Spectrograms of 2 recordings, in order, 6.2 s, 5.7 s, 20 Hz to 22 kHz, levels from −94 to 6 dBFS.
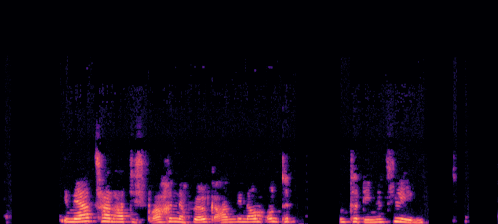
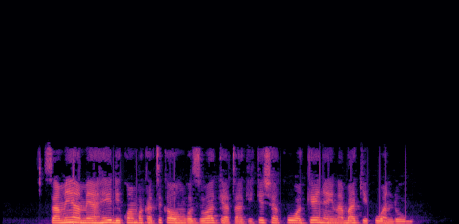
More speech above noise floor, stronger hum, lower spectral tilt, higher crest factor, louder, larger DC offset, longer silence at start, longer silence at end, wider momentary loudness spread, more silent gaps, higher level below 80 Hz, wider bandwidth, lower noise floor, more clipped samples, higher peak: first, over 73 dB vs 30 dB; neither; second, -3 dB/octave vs -5.5 dB/octave; about the same, 18 dB vs 18 dB; first, -18 LUFS vs -23 LUFS; neither; first, 0.75 s vs 0.6 s; first, 0.95 s vs 0.6 s; first, 13 LU vs 9 LU; first, 3.86-4.24 s vs none; second, -64 dBFS vs -54 dBFS; about the same, 7.6 kHz vs 8 kHz; first, under -90 dBFS vs -52 dBFS; neither; first, -2 dBFS vs -6 dBFS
